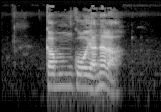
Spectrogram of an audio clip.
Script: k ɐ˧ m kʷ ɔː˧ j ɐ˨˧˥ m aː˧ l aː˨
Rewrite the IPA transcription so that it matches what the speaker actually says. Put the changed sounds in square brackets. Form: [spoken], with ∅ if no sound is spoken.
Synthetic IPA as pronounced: k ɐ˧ m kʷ ɔː˧ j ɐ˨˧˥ [n] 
